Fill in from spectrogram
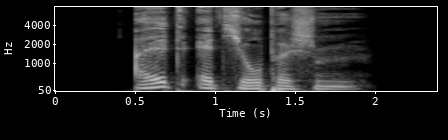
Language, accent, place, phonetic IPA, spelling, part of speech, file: German, Germany, Berlin, [ˈaltʔɛˌti̯oːpɪʃm̩], altäthiopischem, adjective, De-altäthiopischem.ogg
- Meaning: strong dative masculine/neuter singular of altäthiopisch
